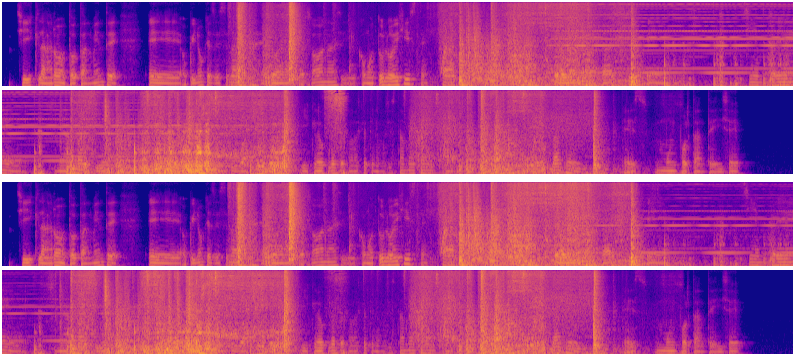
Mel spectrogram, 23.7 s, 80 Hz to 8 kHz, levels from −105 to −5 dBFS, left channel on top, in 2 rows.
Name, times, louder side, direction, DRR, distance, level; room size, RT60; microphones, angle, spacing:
voice 1, 0.2-10.4 11.1-12.2 12.6-13.7 14.2-22.9, left 1 dB, 10° left, 1.3 m, -45 dB
sound 1, 3.4-5.3 6.1-10.1 12.5-16.4 17.9-21.4 21.9-22.0, right 4 dB, 20° right, 0.4 m, -35 dB
Harmonica, 8.1-16.2, left 8 dB, 85° left, 1.1 m, -46 dB
sound 2, 9.9-15.2 15.6-17.1, left 5 dB, 70° left, 0.5 m, -38 dB
8.2 x 7.1 x 5.6 m
head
